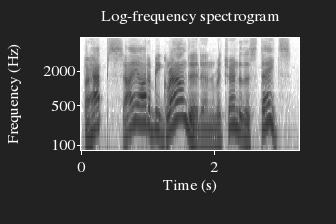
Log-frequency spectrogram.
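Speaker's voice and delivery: high, hopeful slyness; sly suggestion. A narrator's reading. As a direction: slip it in craftily. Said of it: "he suggested slyly".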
